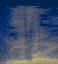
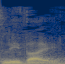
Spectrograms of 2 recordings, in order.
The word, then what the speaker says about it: Levi: But Levi is Levi, not Levi. Only in Malay and Indonesian, they pronounce as Levi and Naphtali. But in English, it's Naphtali and Levi.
